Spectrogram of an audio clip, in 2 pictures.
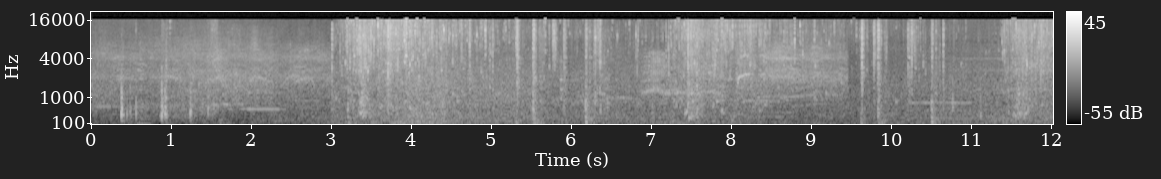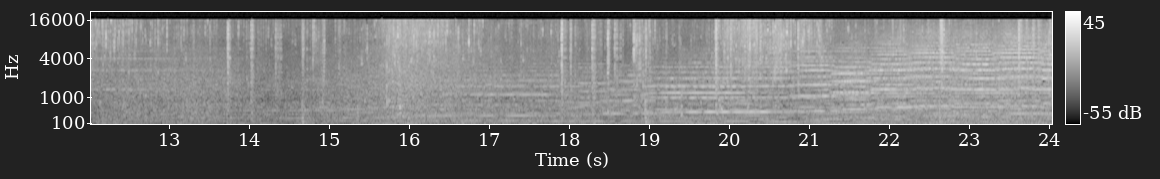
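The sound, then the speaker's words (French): A small boat is lowered from a ship into the sea, heard as irregular knocks, clatter and footstep-like thuds over trickling water. The sound grows denser and louder toward the end. “Mouillez ! Apprêtez-vous, monsieur. On va mettre le canot à la mer.”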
